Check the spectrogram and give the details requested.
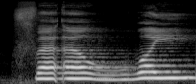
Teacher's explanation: Huruf ra dibunyikan secara tafkhim sebab ra berbaris di atas yaitu baris fathah. Maka dibacanya tebal.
